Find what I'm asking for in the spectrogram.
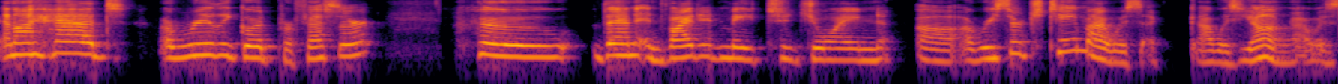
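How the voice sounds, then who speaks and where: Speaking in a normal speaking voice with an American accent, a woman uses a fairly high pitch, ordinary pitch variation and a fairly slow pace. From US Midwest. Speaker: criminologist and policing adviser. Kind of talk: interview.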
